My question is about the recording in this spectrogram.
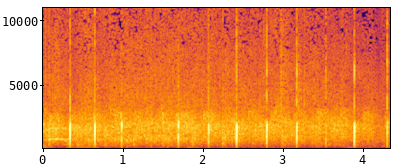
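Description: Audience applause welcoming a missionary to the stage: a steady wash of clapping with a number of sharper individual claps popping out at fairly regular intervals, no voices over it.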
